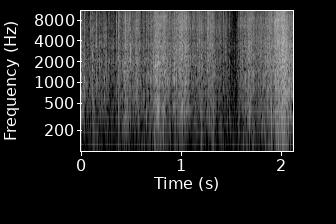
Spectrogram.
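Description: Clear plastic bag crinkling and rustling as a belt is pulled out of it: a run of irregular crackles.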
